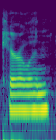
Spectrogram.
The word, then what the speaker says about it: Caroline: Her name is actually spelled Caroline, but she goes by she pronounces it Carolyn, and Mace is actually M-Y-S-S, in case anyone wants to look her up.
